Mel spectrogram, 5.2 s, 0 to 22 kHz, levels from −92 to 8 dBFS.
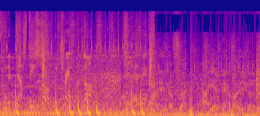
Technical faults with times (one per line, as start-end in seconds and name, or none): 3.09-5.20 interleaved audio read as planar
